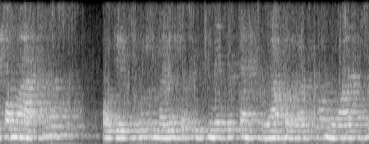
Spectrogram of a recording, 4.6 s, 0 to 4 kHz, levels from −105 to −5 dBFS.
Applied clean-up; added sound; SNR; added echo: neural separator model SepFormer DNS4.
